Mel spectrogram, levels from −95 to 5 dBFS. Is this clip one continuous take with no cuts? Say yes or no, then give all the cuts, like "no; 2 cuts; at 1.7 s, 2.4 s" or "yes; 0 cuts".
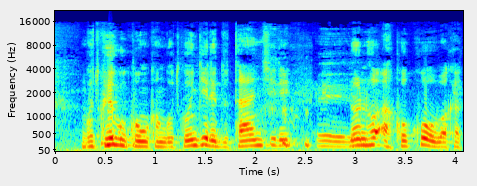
no; 1 cut; at 2.6 s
